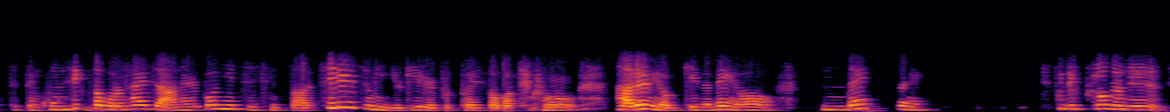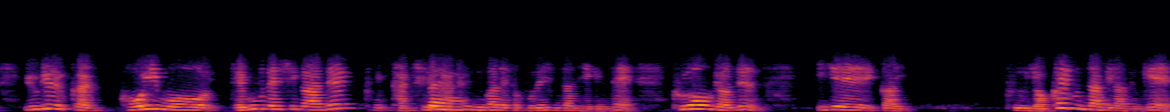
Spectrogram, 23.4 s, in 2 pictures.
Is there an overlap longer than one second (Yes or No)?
No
